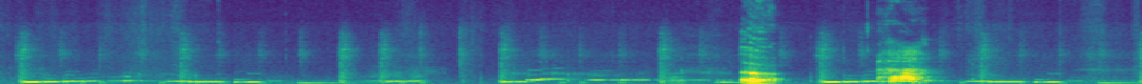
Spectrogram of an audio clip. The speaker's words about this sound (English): This makes me bloated really easily, and it makes me burp a ton. My tummy kind of hurts.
